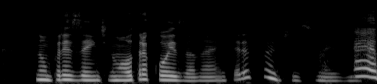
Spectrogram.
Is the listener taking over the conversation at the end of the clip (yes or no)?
yes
